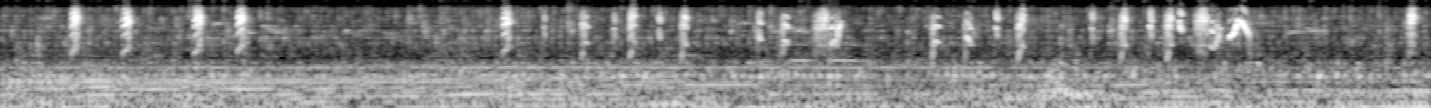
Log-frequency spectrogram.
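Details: Pied fantail singing vigorously with full song, recorded as a tutor track for training other birds: a run of short sharp chirps and squeaky notes at irregular intervals over a faint steady hiss.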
